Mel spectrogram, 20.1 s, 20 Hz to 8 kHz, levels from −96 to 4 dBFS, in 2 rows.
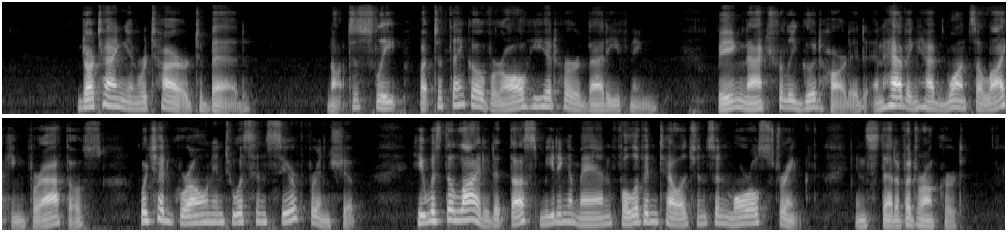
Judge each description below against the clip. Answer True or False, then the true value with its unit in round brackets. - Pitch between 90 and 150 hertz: True (140 Hz)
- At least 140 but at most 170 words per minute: True (155 wpm)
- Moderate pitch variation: False (6.5 semitones)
